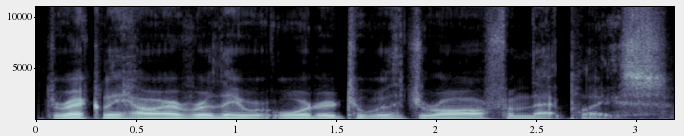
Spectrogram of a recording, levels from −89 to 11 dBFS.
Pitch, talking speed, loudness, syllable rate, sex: 90 Hz, 190 wpm, -17 LUFS, 6.2 syllables/s, male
